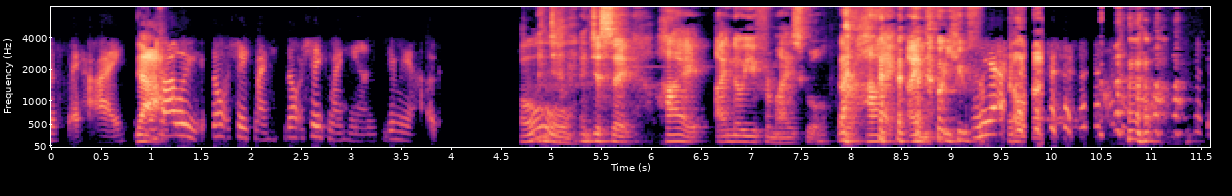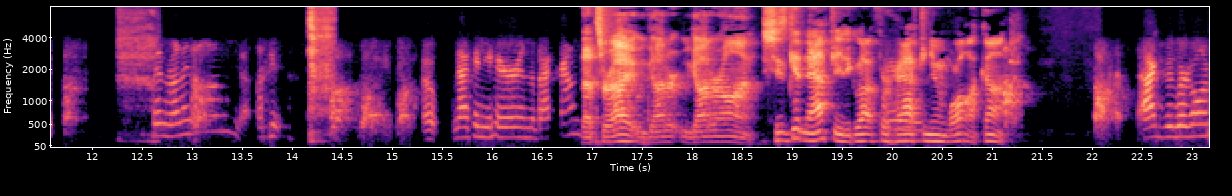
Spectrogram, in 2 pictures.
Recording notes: Was kind enough (and patient enough) to join us for a podcast over the phone.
